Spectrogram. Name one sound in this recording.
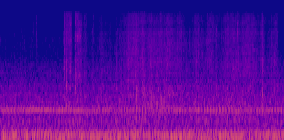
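Paper crinkles close by.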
